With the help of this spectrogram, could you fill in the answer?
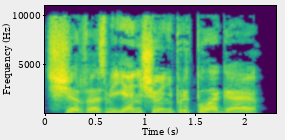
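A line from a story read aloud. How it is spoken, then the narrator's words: Tight-lipped snap. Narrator (Russian): огрызнулся Нарда, поджав губы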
